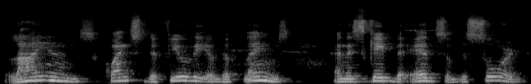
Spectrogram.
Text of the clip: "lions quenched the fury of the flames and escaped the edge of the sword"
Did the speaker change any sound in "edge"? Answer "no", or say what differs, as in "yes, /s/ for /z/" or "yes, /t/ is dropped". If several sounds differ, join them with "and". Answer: yes, /z/ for /dʒ/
